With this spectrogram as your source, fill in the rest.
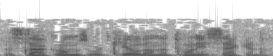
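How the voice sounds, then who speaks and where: An American man playing a calm, methodical Texas Ranger in a 1950s radio western, with a terse, matter-of-fact delivery. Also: deep voice, fast, heavy background noise, lightly acted. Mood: methodical, focused. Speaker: lead actor and narrator. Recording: dull old radio recording with music.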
